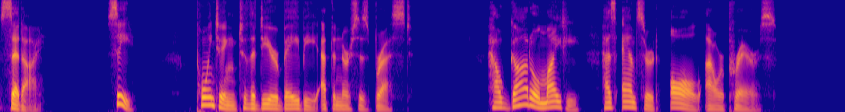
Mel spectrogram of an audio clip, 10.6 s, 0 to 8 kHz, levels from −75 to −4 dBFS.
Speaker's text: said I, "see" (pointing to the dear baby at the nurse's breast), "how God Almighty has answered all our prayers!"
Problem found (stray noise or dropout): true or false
false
